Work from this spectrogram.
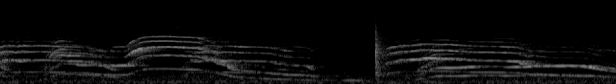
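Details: Kittens crying with overlapping, bending meows that rise and fall; a sharp click cuts in midway before more plaintive cries follow.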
